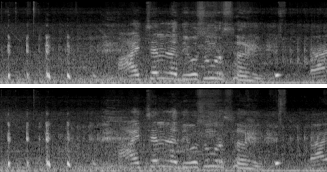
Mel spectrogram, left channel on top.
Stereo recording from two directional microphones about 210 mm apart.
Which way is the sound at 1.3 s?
40° left (ahead or behind).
